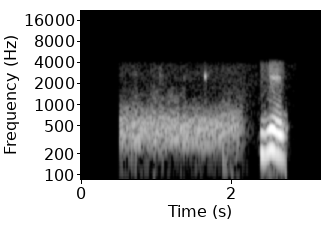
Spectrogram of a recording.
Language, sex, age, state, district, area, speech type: Hindi, female, 30-45, Bihar, Begusarai, rural, conversation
